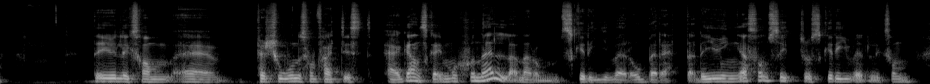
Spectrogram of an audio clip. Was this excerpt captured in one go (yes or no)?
yes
